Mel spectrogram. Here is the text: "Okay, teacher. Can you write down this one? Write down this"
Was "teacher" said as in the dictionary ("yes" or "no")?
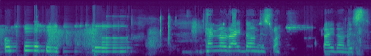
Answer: no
